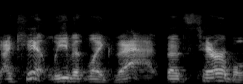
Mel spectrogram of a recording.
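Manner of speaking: ordinary talk, nothing marked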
